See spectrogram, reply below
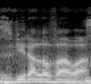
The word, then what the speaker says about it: zwiralowała: Viral, zwirasowała się. – Zwiralowała. – Zwiralowała, oh, even better, yes.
